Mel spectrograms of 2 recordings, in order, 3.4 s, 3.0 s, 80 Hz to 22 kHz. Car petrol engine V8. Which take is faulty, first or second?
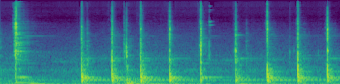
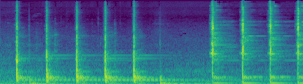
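first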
